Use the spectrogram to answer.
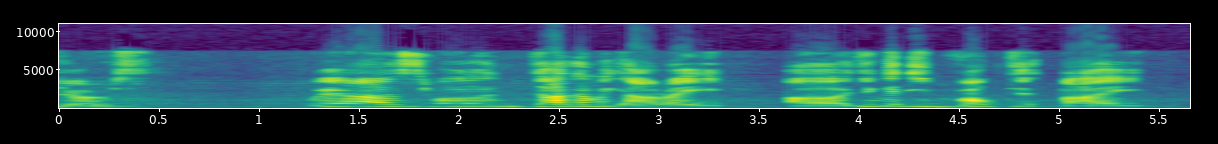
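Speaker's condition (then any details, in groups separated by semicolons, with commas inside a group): No condition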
